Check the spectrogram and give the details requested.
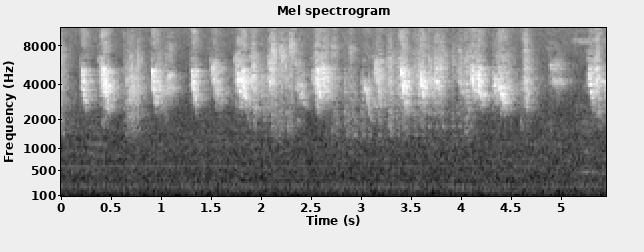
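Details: In the morning, sparrows give a steady stream of short, scratchy chirps, roughly three or four per second, several birds overlapping, with a quiet background hum.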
